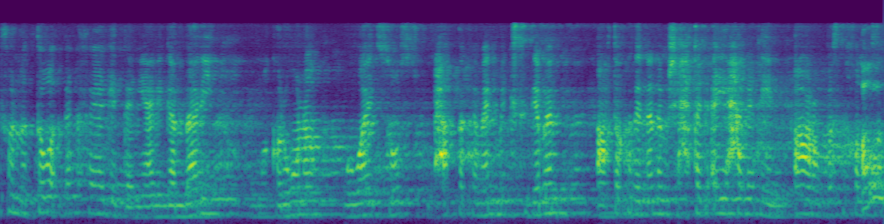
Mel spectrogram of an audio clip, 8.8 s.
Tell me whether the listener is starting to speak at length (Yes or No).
Yes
